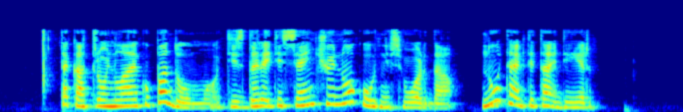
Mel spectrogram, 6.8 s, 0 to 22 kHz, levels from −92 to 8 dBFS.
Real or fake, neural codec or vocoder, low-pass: real; none; 7.2 kHz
